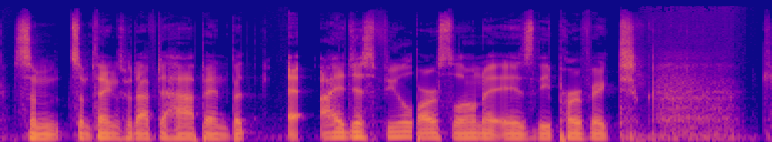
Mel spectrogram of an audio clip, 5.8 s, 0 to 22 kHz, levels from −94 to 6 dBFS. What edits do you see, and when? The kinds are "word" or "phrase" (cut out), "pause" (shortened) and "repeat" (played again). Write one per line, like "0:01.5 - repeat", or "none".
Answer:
0:03.1 - word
